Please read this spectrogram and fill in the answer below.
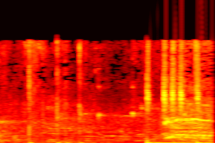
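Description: Live gym sound of a basketball game: a few short thuds of the ball bouncing on the hardwood court under the voices of players and spectators. About one and a half seconds in, music with a heavy bass beat cuts in over it.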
